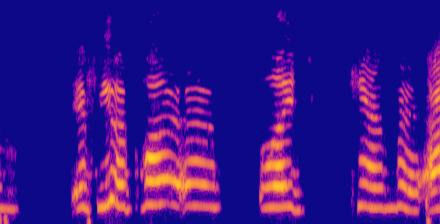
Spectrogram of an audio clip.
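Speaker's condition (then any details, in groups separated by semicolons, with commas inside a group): Cerebral palsy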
